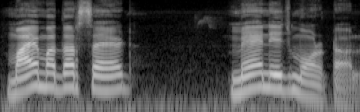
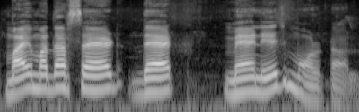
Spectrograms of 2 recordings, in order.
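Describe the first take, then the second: First: Said in the usual way. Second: Slow dictation. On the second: Shown as a demonstration. Teacher dictates the indirect speech answer, slow and clear. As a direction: answer read slowly, "that" set in clearly.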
